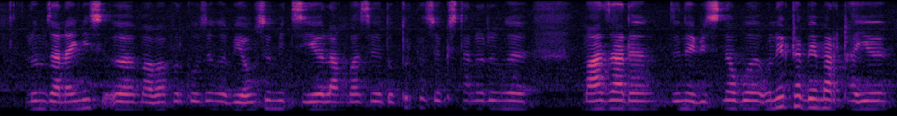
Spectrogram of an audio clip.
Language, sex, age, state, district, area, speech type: Bodo, female, 30-45, Assam, Kokrajhar, rural, spontaneous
